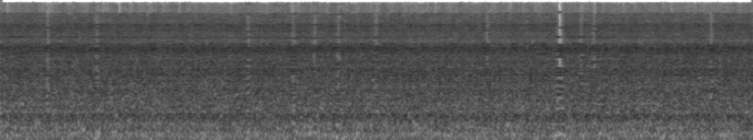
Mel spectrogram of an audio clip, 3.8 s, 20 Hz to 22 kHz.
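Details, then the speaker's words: 2007 Lexus LS 460 idling with A/C on after condenser replacement (bad screw and seal) and refrigerant recharge: steady idle with even compressor hum, no knocks, squeals or leaks; car cooling, normal A/C operation. "Car is getting cool right here. Pull this eye. Alright, so it works. It worked."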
